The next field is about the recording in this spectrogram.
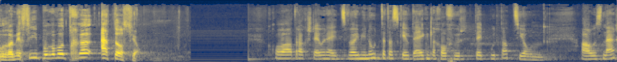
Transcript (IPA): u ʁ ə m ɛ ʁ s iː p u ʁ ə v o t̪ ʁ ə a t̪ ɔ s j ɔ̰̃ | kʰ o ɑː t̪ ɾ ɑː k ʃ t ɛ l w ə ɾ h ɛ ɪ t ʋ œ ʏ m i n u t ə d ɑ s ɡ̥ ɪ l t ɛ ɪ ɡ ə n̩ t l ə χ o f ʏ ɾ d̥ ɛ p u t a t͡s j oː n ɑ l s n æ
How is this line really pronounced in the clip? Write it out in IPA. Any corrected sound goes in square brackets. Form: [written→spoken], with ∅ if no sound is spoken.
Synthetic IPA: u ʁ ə m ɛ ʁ s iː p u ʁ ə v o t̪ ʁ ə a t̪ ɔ s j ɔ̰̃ | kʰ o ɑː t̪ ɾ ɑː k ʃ t ɛ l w ə ɾ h ɛ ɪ [t→t͡s] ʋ œ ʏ m i n u t ə d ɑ s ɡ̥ ɪ l t ɛ ɪ ɡ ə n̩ t l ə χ o f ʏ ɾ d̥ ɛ p u t [a→ɑ] t͡s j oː n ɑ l s n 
